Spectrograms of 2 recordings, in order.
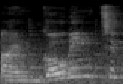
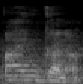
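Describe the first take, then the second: First: Each word is said fully and separately. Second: The words are blended into one short form. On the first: "I did not say" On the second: "but I said I'm gonna"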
